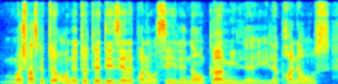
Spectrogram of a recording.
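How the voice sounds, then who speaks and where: A man's voice: lowish voice, a little fast, a little mellow, dry recording. A man with a Quebec French accent hosting a casual interview, hesitant and chatty, laughing easily. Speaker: podcast host.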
